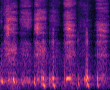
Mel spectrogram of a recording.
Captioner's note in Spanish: lloran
